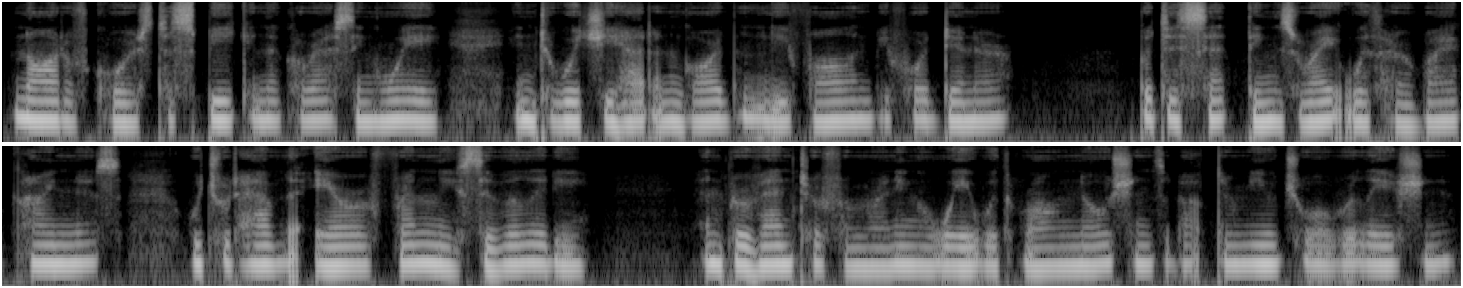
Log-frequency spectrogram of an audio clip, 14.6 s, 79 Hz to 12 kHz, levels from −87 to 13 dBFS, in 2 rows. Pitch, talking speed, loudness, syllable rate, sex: 170 Hz, 195 wpm, -23 LUFS, 5.8 syllables/s, female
